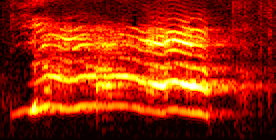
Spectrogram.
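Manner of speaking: very high, loud single yawp; shouted yawp. A narrator's reading. The lad shouts the deciding yawp from the tower. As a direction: blast one tiny yelp skyward. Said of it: "shouted out".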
